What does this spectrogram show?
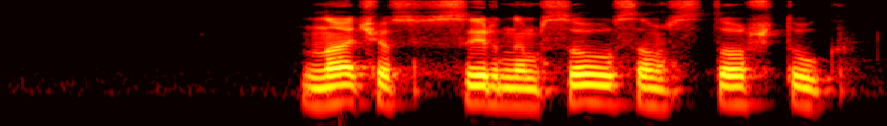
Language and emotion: Russian, neutral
